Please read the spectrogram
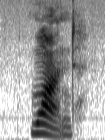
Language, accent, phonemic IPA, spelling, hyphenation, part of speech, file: English, General American, /wɑnd/, wand, wand, noun / verb, En-us-wand.ogg
- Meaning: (noun) A hand-held narrow rod, usually used for pointing or instructing, or as a traditional emblem of authority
